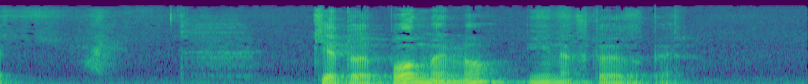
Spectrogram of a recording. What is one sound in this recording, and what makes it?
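A playing card is laid softly on a table.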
